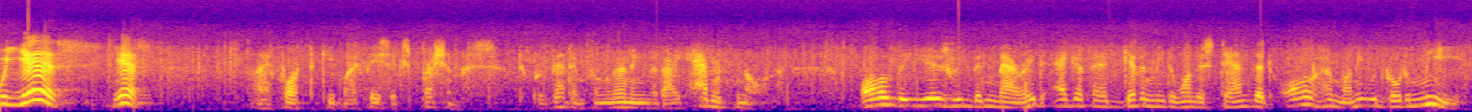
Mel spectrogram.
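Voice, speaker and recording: On a muffled, faintly hissing old radio play, a soft-spoken killer unburdens himself as a male actor plays him. His voice sits at a middling pitch. He is measured and courteous, earnestly justifying himself as he goes. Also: close to an everyday voice. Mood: hushed, secretive. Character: soft-spoken, self-justifying wife murderer confessing his past. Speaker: actor playing narrator and lead character. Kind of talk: 1940s radio drama acting, confessional narration. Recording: dull, noisy old radio recording.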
